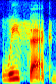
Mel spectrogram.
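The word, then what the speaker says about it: Wesak: super moon of 2021 and it's known as wesec w-e-s-a-k in some cultures like in vietnam they spell it with a vias and valentine so we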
